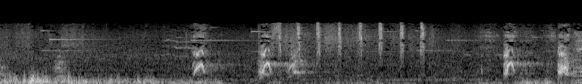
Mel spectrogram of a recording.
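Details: Chinese Shar Pei puppy giving short, high yips that rise then drop, in two pairs separated by a quick run of sharp clicks, with music fading out at the start.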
